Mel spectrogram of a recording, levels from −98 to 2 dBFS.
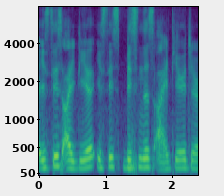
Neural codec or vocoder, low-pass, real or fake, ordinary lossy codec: none; none; real; none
